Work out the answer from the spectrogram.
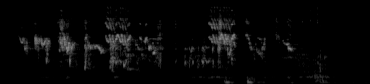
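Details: Pet budgie chatters in a busy stream of warbled, scratchy chirps and squeaky notes lasting about three seconds, varied in pitch with short gaps, over a near-silent background.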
